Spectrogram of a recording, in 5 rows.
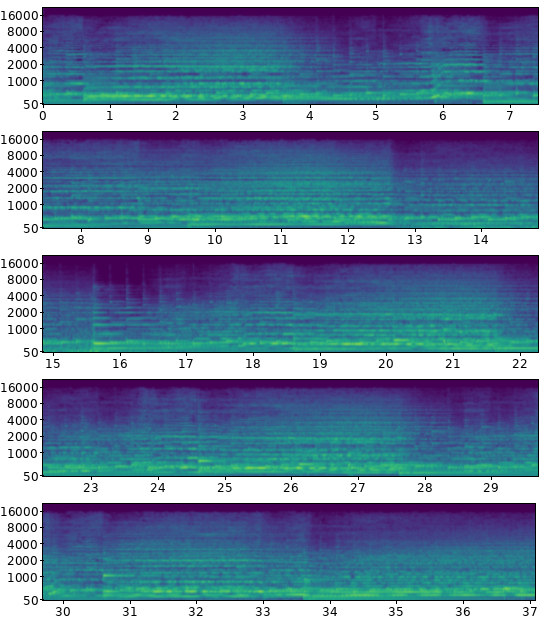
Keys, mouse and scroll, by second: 0.8 double click, 7.2 double click, 15.4 ctrl+t, 16.3 alt+shift+click, 19.0 Return, 19.6 Up, 19.9 Up, 23.0-25.4 scroll down 1, 25.8-26.5 typing, 28.1 ctrl+t, 30.6 ctrl+=, 30.7 ctrl+=, 31.5 space, 34.8 Right, 34.9 Right, 35.2 Down.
